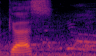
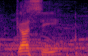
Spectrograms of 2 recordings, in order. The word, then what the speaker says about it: Gussy: And over at third is Bradley Gus, senior pinch running. So greeted with an absolutely smash ball was Peterson. Gussy, pardon me on that pronunciation.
